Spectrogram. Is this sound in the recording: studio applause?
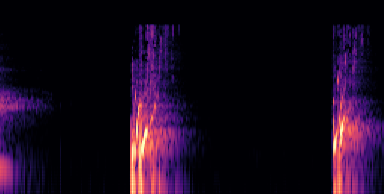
no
